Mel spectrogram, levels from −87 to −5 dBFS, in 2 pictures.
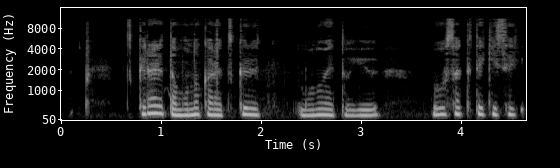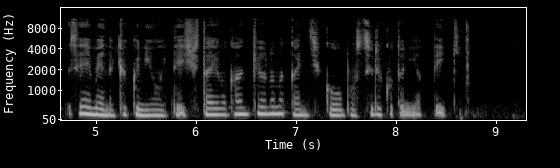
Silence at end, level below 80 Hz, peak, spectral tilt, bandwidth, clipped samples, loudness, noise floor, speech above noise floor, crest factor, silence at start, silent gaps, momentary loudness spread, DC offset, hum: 0.55 s; -76 dBFS; -16 dBFS; -5.5 dB/octave; 11.5 kHz; under 0.1%; -34 LUFS; -54 dBFS; 21 dB; 18 dB; 0.25 s; none; 11 LU; under 0.1%; none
